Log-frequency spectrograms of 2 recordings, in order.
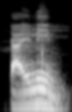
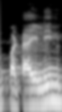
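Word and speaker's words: ptyalin: तो टाइलिन, कितना बच्चा इसको पटाइलिन पढ़ लेता है, तो पटाइलिन नहीं पढ़ना है, ठीक है ना, टाइलिन पढ़ना है। ओके, तो टाइलिन पी साइलेंट रहता है।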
